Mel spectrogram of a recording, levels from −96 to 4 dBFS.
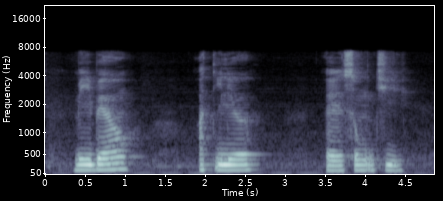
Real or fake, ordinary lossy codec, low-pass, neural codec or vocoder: real; none; 7.2 kHz; none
